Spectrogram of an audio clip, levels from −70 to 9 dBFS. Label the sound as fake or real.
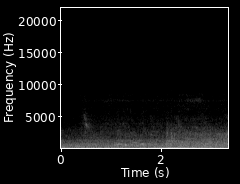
fake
